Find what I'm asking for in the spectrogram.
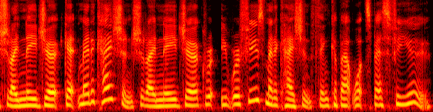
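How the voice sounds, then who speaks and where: This woman talks at a moderate pace with an Australian accent. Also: very clean recording, silent background. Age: 60s. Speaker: author and cartoonist. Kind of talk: casual interview chat.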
